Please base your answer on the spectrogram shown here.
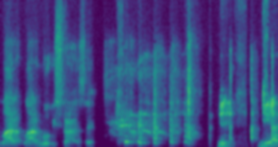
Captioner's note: laughing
